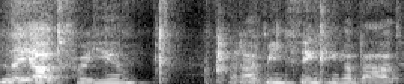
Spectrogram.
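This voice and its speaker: A woman's somewhat breathy voice at medium pitch. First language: not English. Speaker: tarot reader. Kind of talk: tarot reading monologue. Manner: unhurried, pausing to find words.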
